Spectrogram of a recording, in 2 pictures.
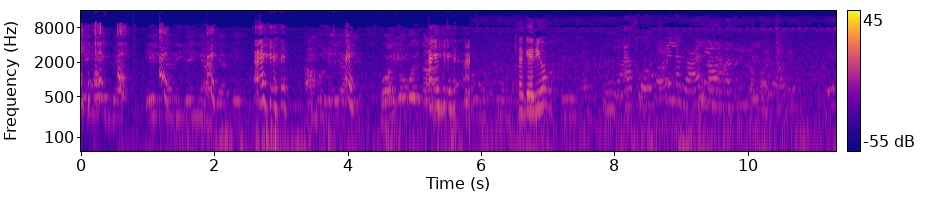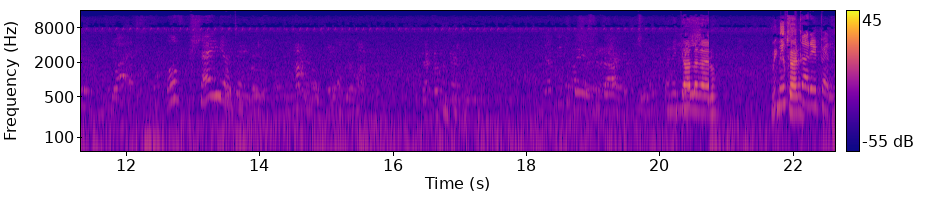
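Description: Young children talk and giggle close by.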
